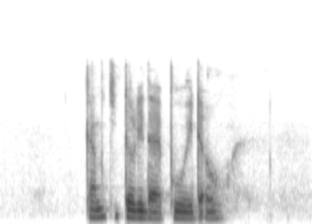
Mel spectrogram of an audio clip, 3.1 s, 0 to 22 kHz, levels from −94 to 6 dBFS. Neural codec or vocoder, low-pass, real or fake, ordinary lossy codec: none; 7.2 kHz; real; Opus, 32 kbps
